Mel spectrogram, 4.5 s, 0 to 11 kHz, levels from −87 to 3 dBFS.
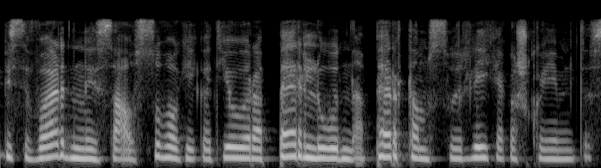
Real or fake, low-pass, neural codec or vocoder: real; 7.2 kHz; none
